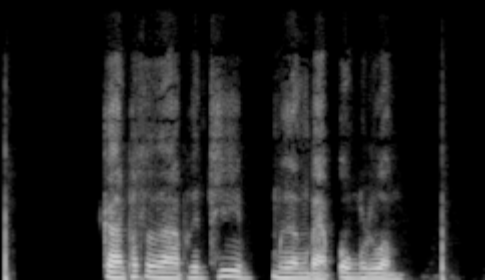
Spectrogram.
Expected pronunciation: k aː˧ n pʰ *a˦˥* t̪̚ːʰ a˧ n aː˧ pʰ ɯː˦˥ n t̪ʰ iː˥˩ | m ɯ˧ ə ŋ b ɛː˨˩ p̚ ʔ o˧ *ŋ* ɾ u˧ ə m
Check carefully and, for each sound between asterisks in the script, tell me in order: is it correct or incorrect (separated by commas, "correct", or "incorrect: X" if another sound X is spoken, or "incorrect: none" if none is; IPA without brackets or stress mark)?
correct, correct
